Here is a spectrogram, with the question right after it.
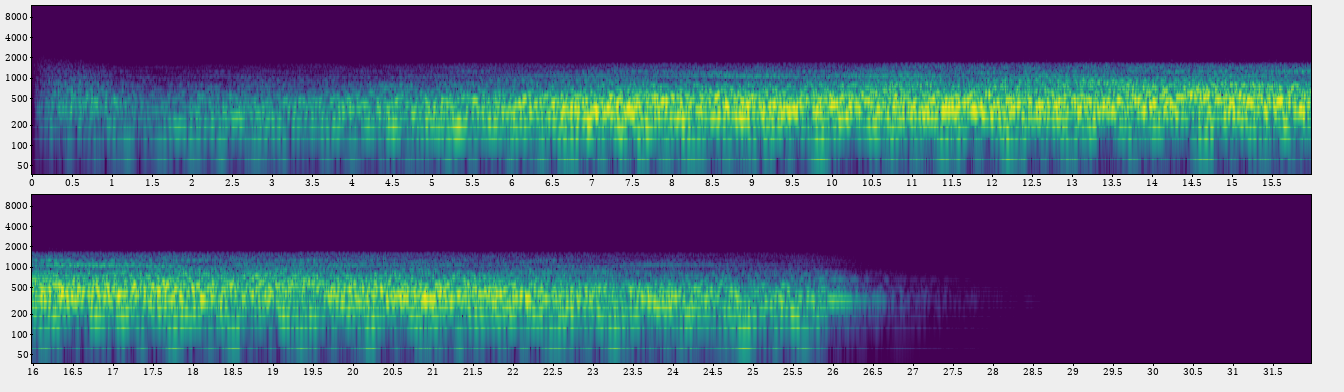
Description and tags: A combination of synths and effects which have been run through a reverb unit in Logic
